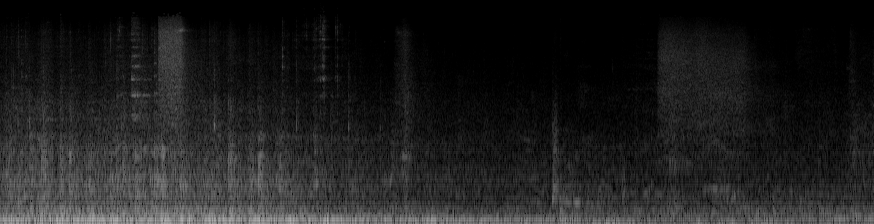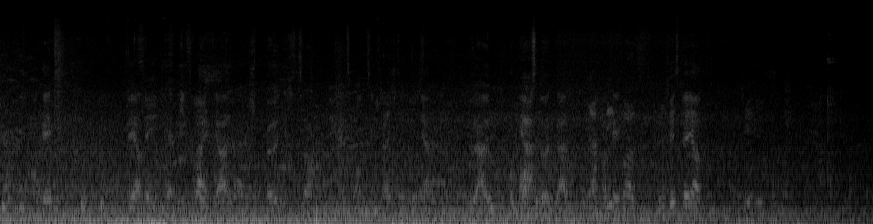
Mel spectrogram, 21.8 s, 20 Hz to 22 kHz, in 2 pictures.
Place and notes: Bahnhofplatz, Kaffee mit Aussicht auf Trams und Menschen
französisch angehauchtes Kaffee mit Aussicht auf Touristen und ein- und ausströmenden Menschen Bahnhof Basel
Basel, Schweiz, 8 July 2011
